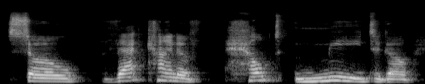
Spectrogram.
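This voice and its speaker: A man's voice: fairly high pitch, very slow, a little mellow. A middle-aged American man talking casually and conversationally as an interview guest about his own experience. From Boston area, United States. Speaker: percussion teacher, interview guest.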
